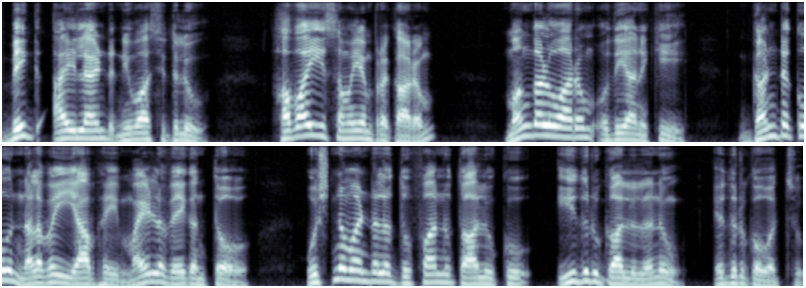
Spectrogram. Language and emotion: Telugu, neutral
